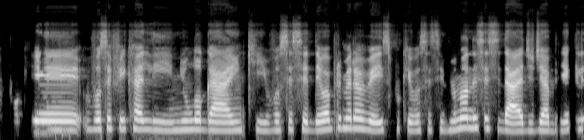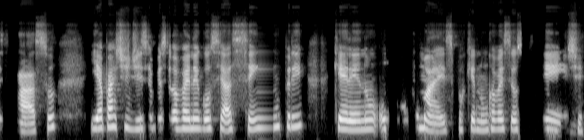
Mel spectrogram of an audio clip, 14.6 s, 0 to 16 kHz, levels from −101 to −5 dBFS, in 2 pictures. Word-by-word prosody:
porque 195 - +2
você 210 +2 -1
fica 210 0 -1
ali 195 -3 -1
em 190 +2 -6
um 200 - -3
lugar 190 -3 +4
em 190 +1 -3
que 180 -4 -10
você 185 +2 -6
cedeu 185 -1 0
a 205 - +4
1ª 230 0 +1
vez, 185 -2 +1
porque 210 -3 -7
você 185 +1 -8
se 190 +1 -13
viu 190 +2 -7
numa 235 +2 +4
necessidade 195 -7 +3
de 185 +1 +1
abrir 180 +1 0
aquele 210 +2 -8
espaço, 175 +8 +1 0.4
e 225 0 +3
a 230 - +5
partir 250 0 +2
disso, 220 +3 -5
a - - -14
pessoa 220 -1 -2
vai 220 0 +4
negociar 220 -3 +1
sempre 250 +6 -3 0.3
querendo 205 -1 +3
um - - -10 0.3
pouco 395 - -11
mais, 170 -5 +2
porque 205 0 -5
nunca 195 +2 -5
vai 210 0 0
ser 215 -1 -4
o 200 - -2
suficiente. 175 -7 -2
205 Hz, 175 wpm, -23 LUFS, 185-225 Hz, 0.4 s, a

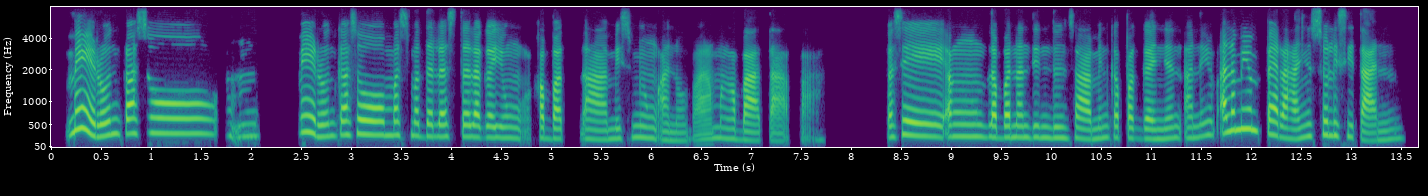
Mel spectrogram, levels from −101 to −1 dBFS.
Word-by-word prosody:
Meron 305 -5 +4
kaso 315 +1 +2 0.7
mm. 260 0 -11 0.4
Meron 270 -7 +1
kaso 290 0 +3
mas 280 0 -3
madalas 255 -2 -1
talaga 245 -2 +2
yung 225 -2 -6
kabat 210 -2 +1 0.2
ah, 190 -2 0
mismo 210 +4 -7
yung 225 -2 -6
ano, 170 -3 -7
parang - - -6
mga 215 -2 -6
bata 175 -2 +1 0.2
pa. 185 -1 -16 0.6
Kasi 260 0 +2
ang 255 -1 -2
labanan 235 0 +2
din 230 -1 -5
dun 225 -1 -4
sa'min 215 +1 0
kapag 225 -2 -3
ganyan 210 +2 -2
ano, 235 +4 -5
yung - - -18
alam 370 +5 +5
mo 410 - +3
yung 380 - -3
perahan, 230 - +2
yung 255 - -7
solisitan? 215 - -1
240 Hz, 150 wpm, -23 LUFS, 215-275 Hz, 0.7 s, alam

